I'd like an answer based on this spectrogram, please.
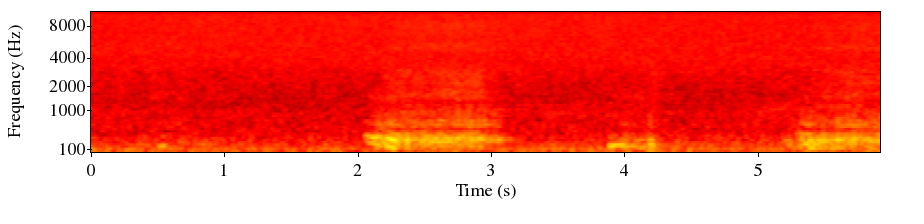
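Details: A sleeping Pembroke Welsh corgi snores in low, rasping breaths that come and go every couple of seconds, recorded at night around 20:45 on 22 December 2014.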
